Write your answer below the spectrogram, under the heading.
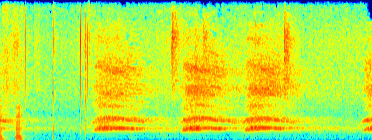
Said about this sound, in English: Special double issue sound effect two. Two foxes f***ing, and f***ing like they hate each other.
